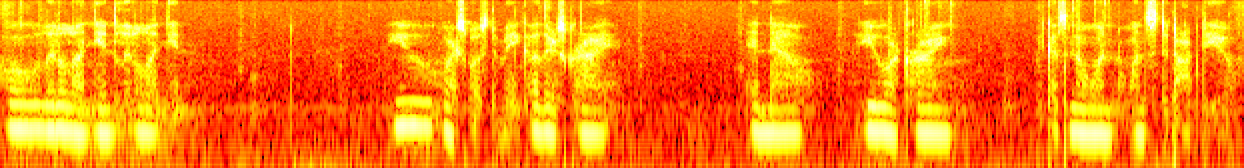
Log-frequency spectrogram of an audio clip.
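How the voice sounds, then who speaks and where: A woman's voice: on the low side, flat delivery, slow pace, pauses often, warm tone, slight background noise. A woman voicing a kind, friendly male jalapeno in a storybook, speaking in a reassuring whisper. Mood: comforting.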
